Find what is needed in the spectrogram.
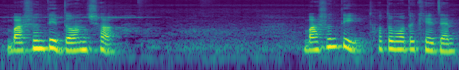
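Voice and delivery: ordinary delivery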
